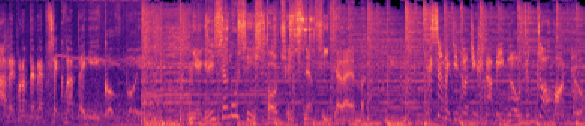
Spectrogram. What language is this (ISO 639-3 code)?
ces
